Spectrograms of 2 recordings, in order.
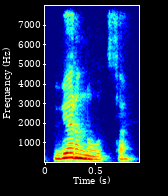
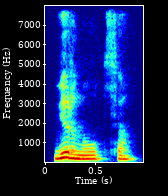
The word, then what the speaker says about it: вернуться: Ukrainian people will say with ye, сестра, like we write, or verb вернуться. Russian people can pronounce instead of ye и, сестра, вернуться, or я вернусь.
